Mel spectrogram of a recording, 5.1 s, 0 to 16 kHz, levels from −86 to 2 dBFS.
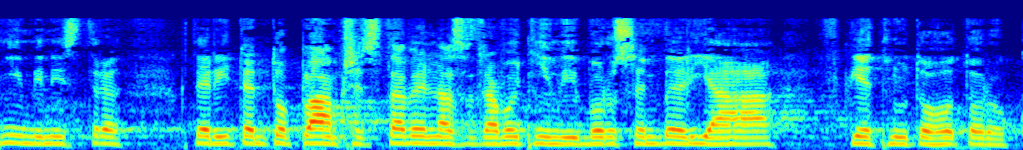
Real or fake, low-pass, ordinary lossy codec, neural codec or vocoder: fake; 9.9 kHz; MP3, 48 kbps; vocoder, 22.05 kHz, 80 mel bands, Vocos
